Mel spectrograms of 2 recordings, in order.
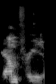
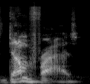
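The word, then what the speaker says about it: Dumfries: from and they see there's like this town called dumre right but it's spelled F and people who aren't familiar with it will always say what's dumb fries yeah what's Dum fries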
